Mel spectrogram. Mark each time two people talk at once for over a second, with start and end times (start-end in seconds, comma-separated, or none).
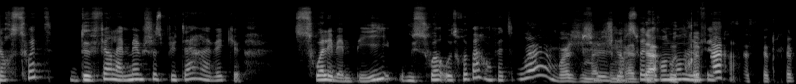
5.8-7.4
